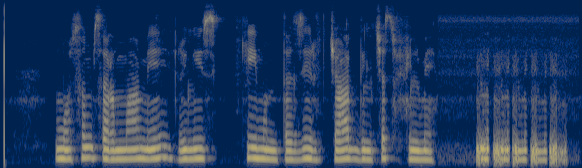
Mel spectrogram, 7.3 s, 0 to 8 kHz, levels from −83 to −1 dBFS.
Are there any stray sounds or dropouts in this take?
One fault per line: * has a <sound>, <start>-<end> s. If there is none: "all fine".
* has a laugh, 5.9-7.1 s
